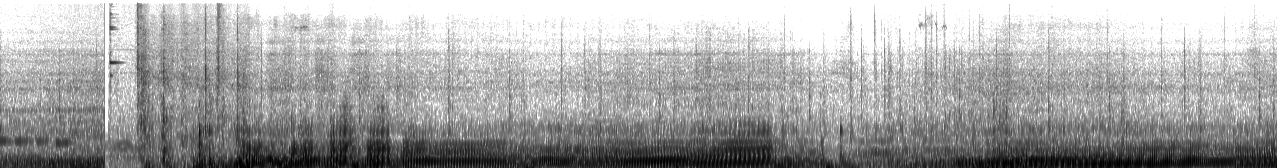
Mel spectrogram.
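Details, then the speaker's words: Corolla with a GE engine swap, warmed up, after a clutch adjustment, with an exhaust leak: revs shoot up and hang on throttle without pulling; the clutch is slipping hard under acceleration. "Definitely you could hear it slipping then, so whatever I did, definitely got to switch it back and try to figure out where this thing likes to be happy at, because it's definitely slipping hard as soon as I rev it"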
